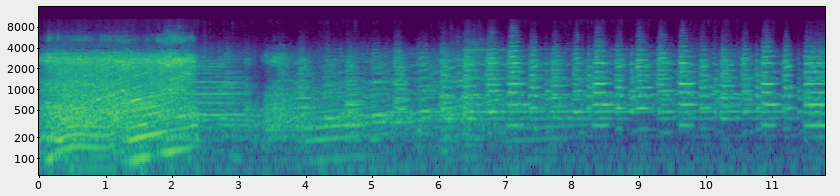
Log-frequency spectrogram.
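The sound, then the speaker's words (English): A car starts off and drives away. A loud, rough roar opens, then settles into a steady engine drone with a rhythmic, pulsing beat that carries through to the end. “Car's in perfect shape, Cato. Ready to go, Mr. Red. You take the wheel, Cato. Let's see how soon you can get us to the old factory.”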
